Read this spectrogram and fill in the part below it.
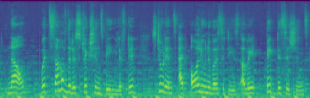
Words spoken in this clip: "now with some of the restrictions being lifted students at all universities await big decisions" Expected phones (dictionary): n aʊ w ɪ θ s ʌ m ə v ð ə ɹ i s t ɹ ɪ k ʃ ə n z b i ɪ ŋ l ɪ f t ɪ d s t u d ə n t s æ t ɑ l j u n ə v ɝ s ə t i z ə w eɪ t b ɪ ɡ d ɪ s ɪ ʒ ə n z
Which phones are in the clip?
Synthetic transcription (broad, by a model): n aʊ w ɪ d s ʌ m ə v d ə ɹ i s t ɹ ɪ k ʃ ə n z b i ɪ ŋ l ɪ f t ɪ d s t u d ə n t s æ t ɑ l j u n ə v ɝ s ə t i z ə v eɪ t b ɪ ɡ d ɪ s ɪ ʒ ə n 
